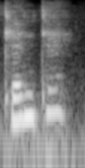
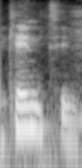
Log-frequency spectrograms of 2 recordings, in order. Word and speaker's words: Kente: Bro, not Kente. Kente. My Ghanaian people come for you, bro. Yeah, I can't pronounce it correctly because I'm from Southern Africa. So I feel you. I feel you, bro. So no worries. How do you pronounce it? Kente. Kente? Like, say it straight, like Kente.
